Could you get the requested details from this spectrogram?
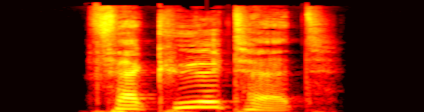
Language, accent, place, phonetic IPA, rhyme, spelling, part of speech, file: German, Germany, Berlin, [fɛɐ̯ˈkyːltət], -yːltət, verkühltet, verb, De-verkühltet.ogg
- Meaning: inflection of verkühlen: 1. second-person plural preterite 2. second-person plural subjunctive II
